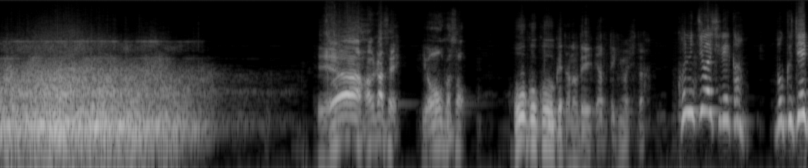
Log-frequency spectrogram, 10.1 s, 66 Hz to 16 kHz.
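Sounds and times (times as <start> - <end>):
loud jet aircraft roaring: 0.0 - 3.4
speech: 4.5 - 10.1.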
